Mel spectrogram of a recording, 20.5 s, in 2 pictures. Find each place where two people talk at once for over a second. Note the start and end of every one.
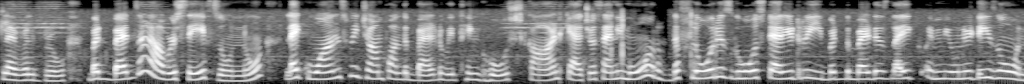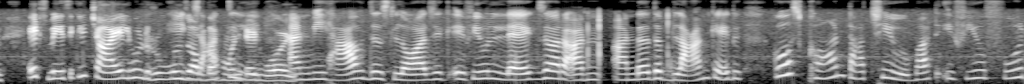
11.9-13.2

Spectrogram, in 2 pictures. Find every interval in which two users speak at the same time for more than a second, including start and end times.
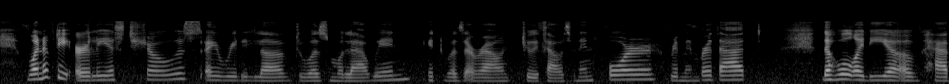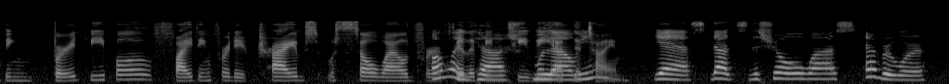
13.8-15.6

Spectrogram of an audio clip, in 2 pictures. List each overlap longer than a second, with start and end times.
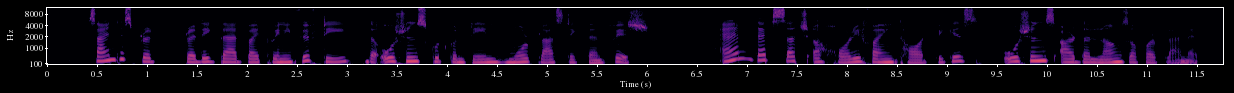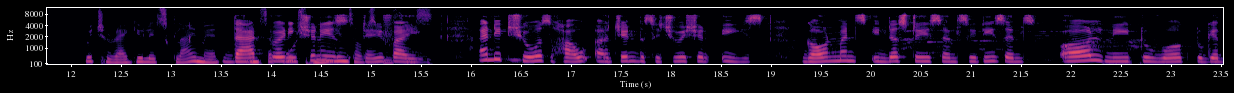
13.8-15.5

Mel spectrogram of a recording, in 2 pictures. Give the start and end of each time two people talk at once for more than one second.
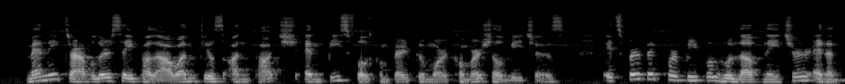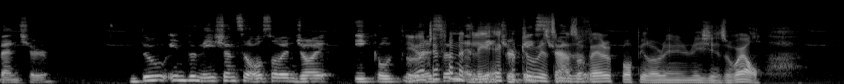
12.5-14.4

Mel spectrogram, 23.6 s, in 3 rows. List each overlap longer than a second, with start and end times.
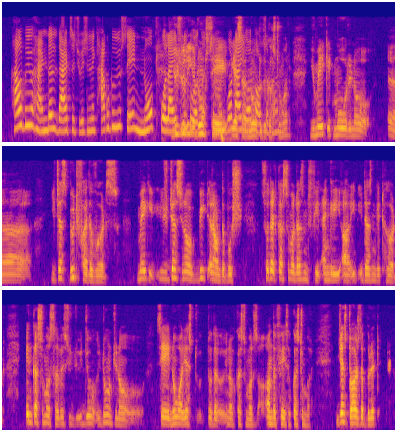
3.4-5.7

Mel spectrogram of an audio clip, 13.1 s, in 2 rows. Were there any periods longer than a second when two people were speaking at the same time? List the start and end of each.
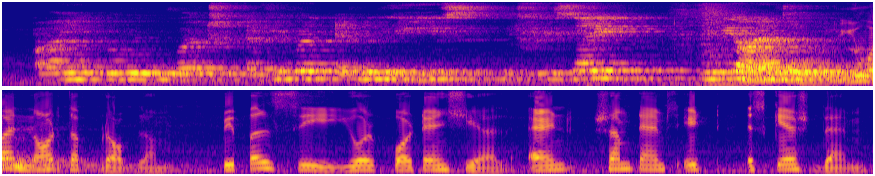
5.5-6.8

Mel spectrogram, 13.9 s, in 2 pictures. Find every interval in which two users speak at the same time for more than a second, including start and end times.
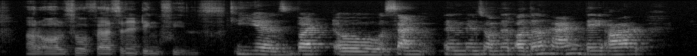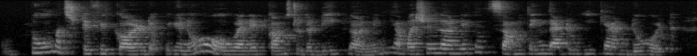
none

